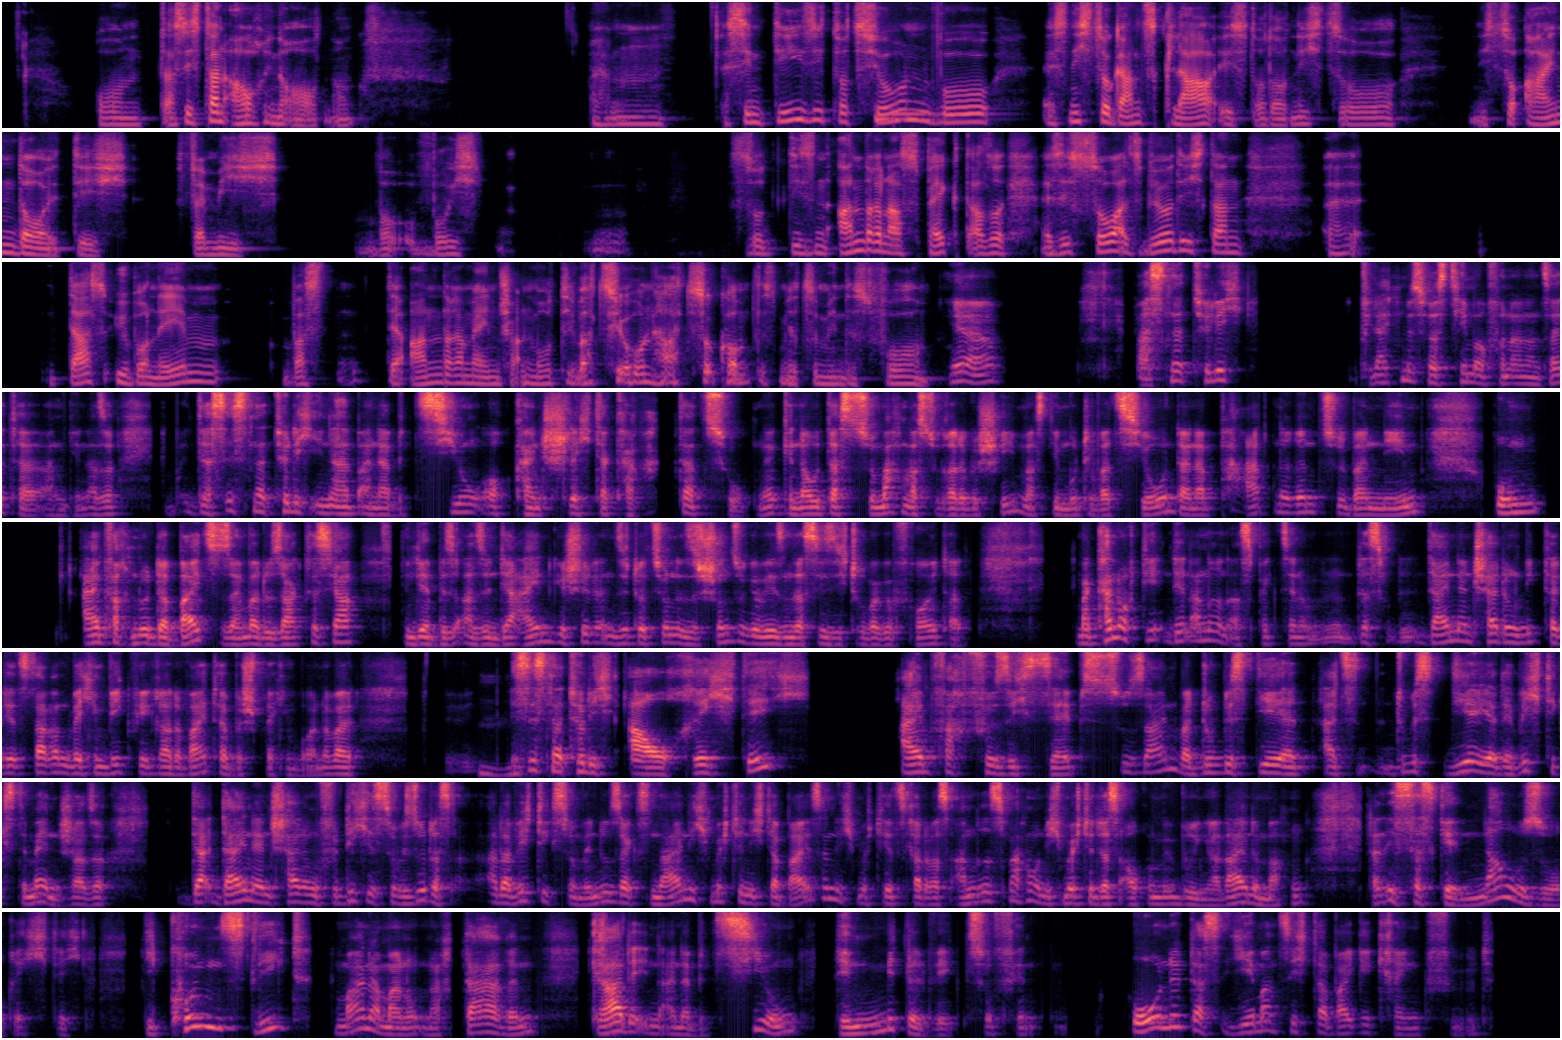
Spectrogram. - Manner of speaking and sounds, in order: other background noise; laughing while speaking: "Motivation hat"; stressed: "auch"; stressed: "genauso"
- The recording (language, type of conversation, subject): German, advice, Wie kann ich innere Motivation finden, statt mich nur von äußeren Anreizen leiten zu lassen?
